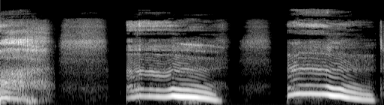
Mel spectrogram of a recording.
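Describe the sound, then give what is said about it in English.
A person groans in prayer: a breathy sigh, then two long, drawn-out voiced moans that swell and sag in pitch, separated by quiet gaps. “ask the Holy Spirit to just even sigh through you or even groan through you. Sometimes it's like,”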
